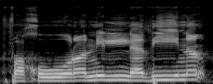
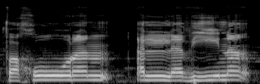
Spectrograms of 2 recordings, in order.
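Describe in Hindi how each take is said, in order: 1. शब्द एक अतिरिक्त 'ni' ध्वनि से जुड़े होते हैं। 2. शब्द अलग-अलग बोले जाते हैं, कोई अतिरिक्त 'ni' नहीं।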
